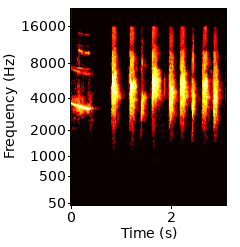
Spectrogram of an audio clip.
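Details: Broad-tailed paradise whydah, Vidua obtusa, of Africa: one clear whistled note, then a steady series of short, sharp chirps repeated roughly every third of a second.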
